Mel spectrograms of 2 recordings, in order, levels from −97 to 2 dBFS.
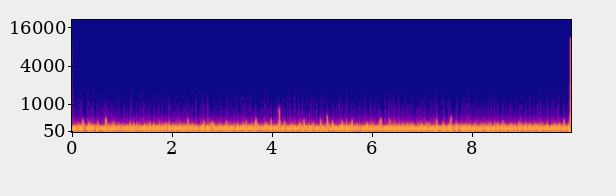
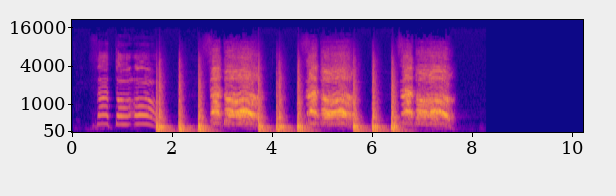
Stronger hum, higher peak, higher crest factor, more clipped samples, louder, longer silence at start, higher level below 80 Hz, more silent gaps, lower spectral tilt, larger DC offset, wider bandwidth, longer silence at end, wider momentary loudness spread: neither; first, -2 dBFS vs -8 dBFS; about the same, 16 dB vs 16 dB; neither; first, -20 LUFS vs -23 LUFS; second, 0 s vs 0.5 s; first, -40 dBFS vs -46 dBFS; neither; first, -8 dB/octave vs -5.5 dB/octave; neither; second, 2 kHz vs 12 kHz; second, 0 s vs 2.6 s; second, 1 LU vs 12 LU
